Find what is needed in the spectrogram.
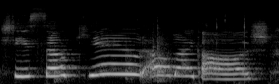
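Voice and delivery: very high, slow gushing; drawn-out cutesy coo; adoring squeal. Real, not acted. Gushing over the toddler.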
